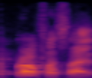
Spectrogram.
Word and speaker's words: prophesy: इसका प्रोनाउंसिएशन क्या होगा? प्रोफेसाई।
